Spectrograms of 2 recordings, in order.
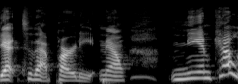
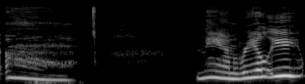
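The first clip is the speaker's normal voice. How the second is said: deflated; 5 semitones higher, much slower than usual. Pretend. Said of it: "you completely get deflated".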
